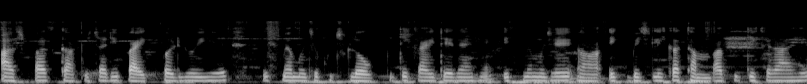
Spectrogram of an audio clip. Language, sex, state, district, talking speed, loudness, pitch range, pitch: Hindi, female, Uttar Pradesh, Muzaffarnagar, 195 wpm, -23 LUFS, 115-175 Hz, 165 Hz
